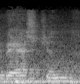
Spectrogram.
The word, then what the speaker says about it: Bastian: My name is Stanley Bastian. That's S-T-A-N-L-E-Y. Last name B-A-S-T-I-A-N.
